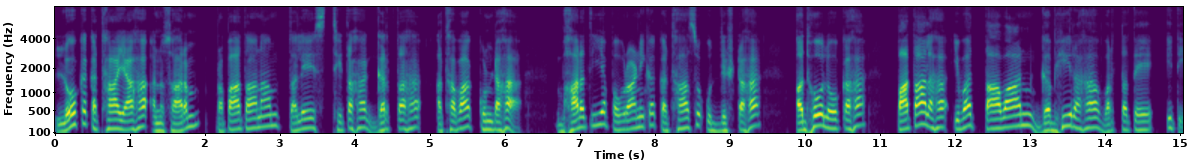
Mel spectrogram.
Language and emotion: Sanskrit, neutral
